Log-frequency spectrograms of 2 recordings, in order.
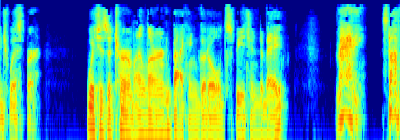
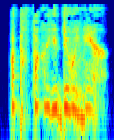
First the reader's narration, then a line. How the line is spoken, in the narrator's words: She shout whispers back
